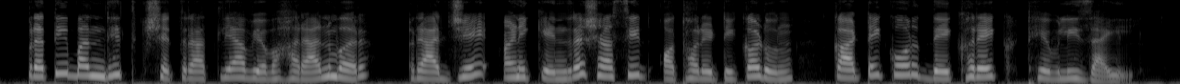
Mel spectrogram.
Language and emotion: Marathi, neutral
